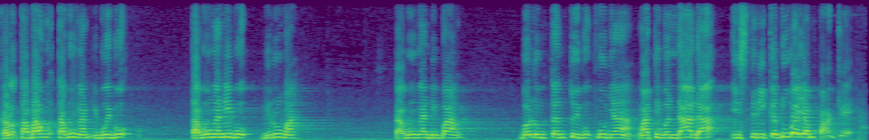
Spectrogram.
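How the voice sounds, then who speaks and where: Male preacher, Ternate Malay accent, quick and high, jokes with the crowd through his sermon. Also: steady tone, a little hiss or hum. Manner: joking, addresses the audience directly. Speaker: Islamic preacher. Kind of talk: humorous sermon.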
